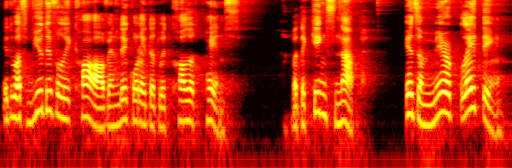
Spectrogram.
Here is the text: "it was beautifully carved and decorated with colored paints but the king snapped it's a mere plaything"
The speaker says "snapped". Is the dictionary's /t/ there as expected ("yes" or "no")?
no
